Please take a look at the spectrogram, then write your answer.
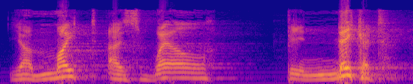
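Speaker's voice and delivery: rather gruff, low Scottish voice, very slow drawl. Retelling what a man said after looking him up and down, gruff scottish voice. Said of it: "in his rather gruff Scottish voice".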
